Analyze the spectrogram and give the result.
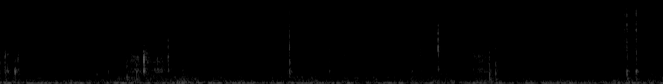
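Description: Fingertips of both hands tap on the red-backlit plastic keys of a black gaming laptop keyboard, giving a quiet, irregular run of short, bright clicks. Each tap dies away almost at once over a steady low background rumble.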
